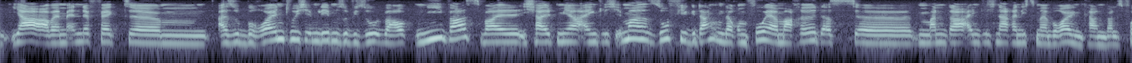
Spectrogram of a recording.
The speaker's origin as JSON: {"language": "German", "country": "Germany", "lives_now": "Mallorca, Spain", "said": "Genau, ich komme aus Deutschland."}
